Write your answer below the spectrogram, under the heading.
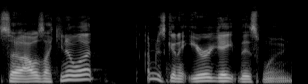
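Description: With a dry, close sound and no echo, a man speaks with ordinary pitch variation. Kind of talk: personal storytelling with faith encouragement. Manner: fast talker; animated, humorous.

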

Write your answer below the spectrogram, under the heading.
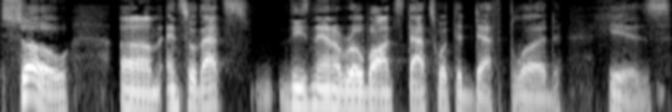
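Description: This is an ordinary speaking voice from a man with a fairly low pitch. He talks at a fairly slow pace with lively intonation. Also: dry, close sound with no echo. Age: 30s. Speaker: filmmaker. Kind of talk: casual chat.

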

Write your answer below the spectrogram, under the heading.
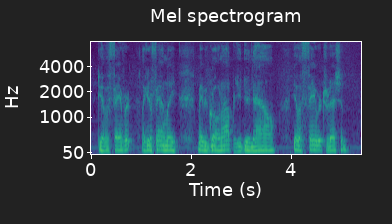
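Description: Over noticeable background noise, a man talks very fast with a fairly low pitch and fairly even intonation. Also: very even loudness. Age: 60s. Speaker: podcast host, missionary. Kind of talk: casual chat.

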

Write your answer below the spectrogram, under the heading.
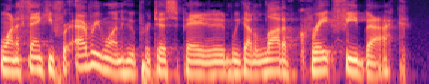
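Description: The speaker has a plain, everyday voice. The pace is fairly quick. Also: man. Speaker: radio host. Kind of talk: interview questions.

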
